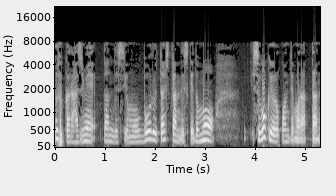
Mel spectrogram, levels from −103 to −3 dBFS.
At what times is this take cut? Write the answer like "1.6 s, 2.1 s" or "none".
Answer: none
